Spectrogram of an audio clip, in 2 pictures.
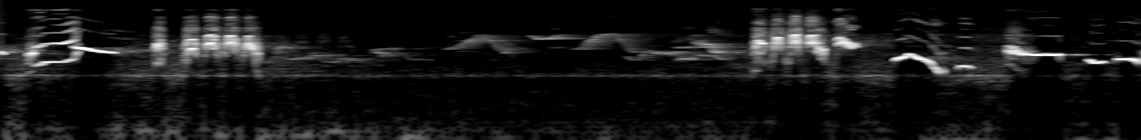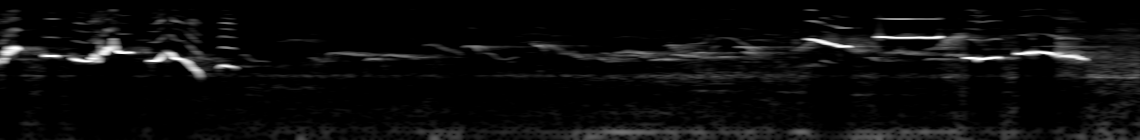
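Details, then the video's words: Oriental magpie-robin in agitated full song, unloading its repertoire: harsh, buzzy bursts and dense rapid whistles, then a quieter stretch before bright, sweeping whistled phrases return near the end. "KACER GACOR MEMANAS NAIK EMOSI BONGKAR ISIAN"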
